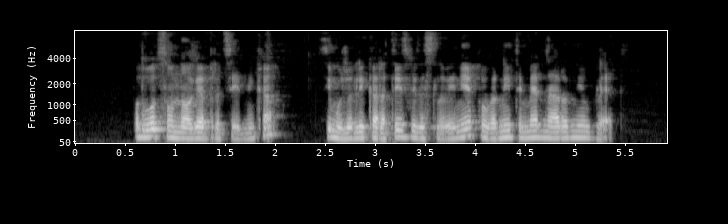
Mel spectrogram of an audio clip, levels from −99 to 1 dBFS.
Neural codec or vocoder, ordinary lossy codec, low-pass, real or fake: none; none; none; real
